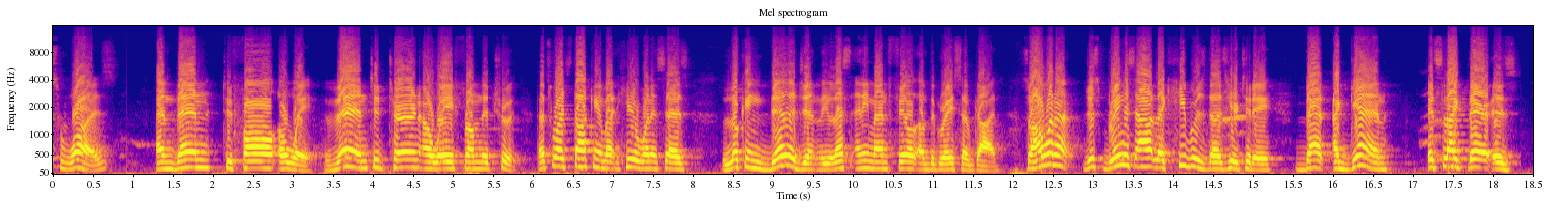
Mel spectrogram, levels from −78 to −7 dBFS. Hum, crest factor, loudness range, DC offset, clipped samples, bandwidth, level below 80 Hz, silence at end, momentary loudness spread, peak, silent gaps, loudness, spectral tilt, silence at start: none; 6 dB; 2 LU; under 0.1%; 5%; 16 kHz; -34 dBFS; 0.2 s; 8 LU; 0 dBFS; none; -6 LUFS; -5.5 dB/octave; 0 s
